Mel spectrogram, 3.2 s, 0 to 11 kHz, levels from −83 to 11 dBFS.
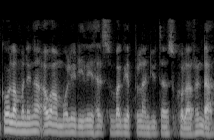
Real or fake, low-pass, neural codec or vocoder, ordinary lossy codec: fake; 7.2 kHz; codec, 16 kHz, 0.8 kbps, ZipCodec; MP3, 32 kbps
